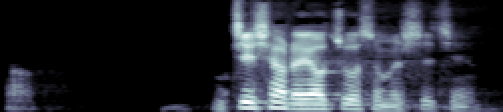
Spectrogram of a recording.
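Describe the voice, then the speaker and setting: A man's voice: medium pitch, fairly quick, dark tone. A man lecturing a Bible class in an earnest teaching manner, often adding filler particles and asking the students questions.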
